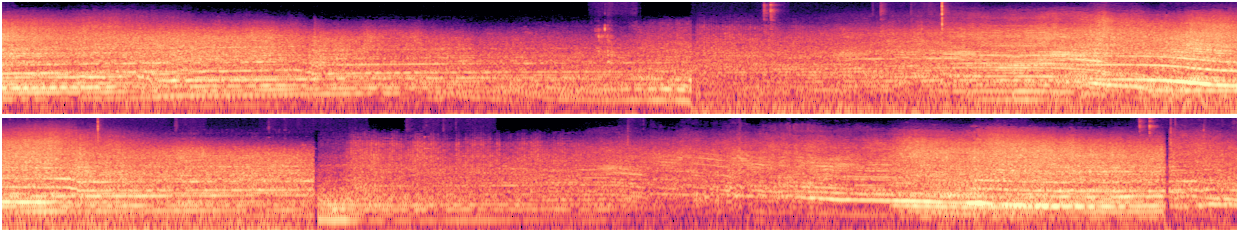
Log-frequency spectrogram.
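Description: Race car engines at Road America in a sim racing GT series, an Audi and a McLaren among them, with revving engines rising and falling in pitch through gear changes as cars pass, steady and continuous with no voices.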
